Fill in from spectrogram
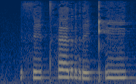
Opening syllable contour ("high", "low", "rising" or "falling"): low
